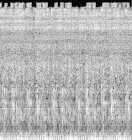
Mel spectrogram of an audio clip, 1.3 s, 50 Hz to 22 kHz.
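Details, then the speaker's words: VR6 engine being diagnosed for starting problems, with the secondary air pump unplugged: a low, uneven, loping idle with no smooth rhythm. Rough idle, same as before; cause unknown. "well, I mean it's running. It was running like this before too. Yeah. Yeah. It like does it every 5 tries or something. So I feel like something's wrong."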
